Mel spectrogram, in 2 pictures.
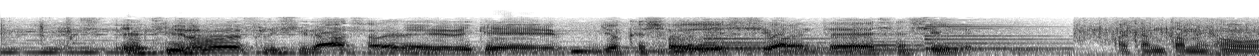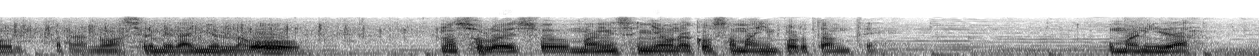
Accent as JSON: {"language": "Spanish", "town": "Seville", "region": "Andalusia", "country": "Spain", "also_born_or_lived": "Argentina", "said": "soy mitad sevillano, mitad argentino."}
